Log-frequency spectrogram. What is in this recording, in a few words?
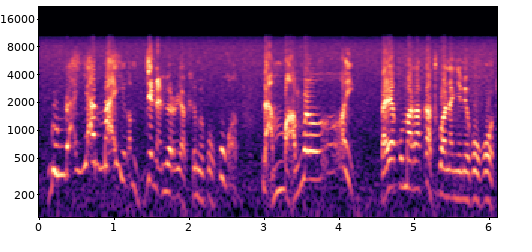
Yami Language; niomahas a longtsang si Kaojinzhong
